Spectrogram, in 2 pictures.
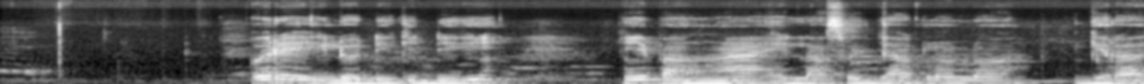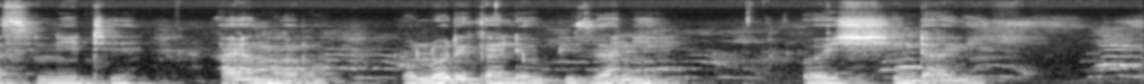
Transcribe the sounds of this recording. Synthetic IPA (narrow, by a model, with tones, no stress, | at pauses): bɔ˦ɾe˦i˨lo˨di˨k̬i˨di˨ki˦ni˦pa˨ŋa˦i˨la˦sɔ˨d͡ʒa˦klɔ˦lɔ˦ɡi˨ɾa˦si˦ni˦tʰe˨ | a˦i˦ŋɔ˨ɾɔ˨ɔ˨lo˦di˦ka˨lɛ˨o˨pi˨za˦ni˨ | ɔ˨i˦ʃi˨nda˨ɡi˦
